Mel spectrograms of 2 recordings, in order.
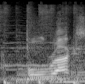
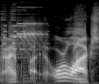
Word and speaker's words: Olrox: I always say it wrong. Orlox just sounds better to me, but I know it's based on vampire lore or some nonsense like that, so we should probably say his name right.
